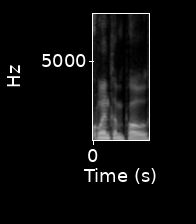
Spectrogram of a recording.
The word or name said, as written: Quinten Post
